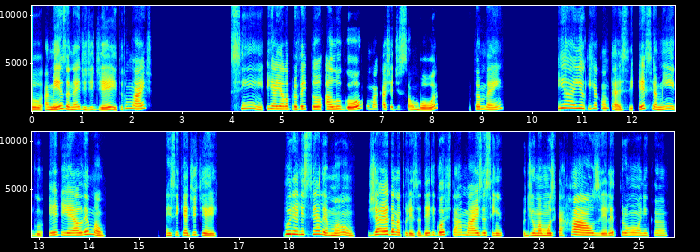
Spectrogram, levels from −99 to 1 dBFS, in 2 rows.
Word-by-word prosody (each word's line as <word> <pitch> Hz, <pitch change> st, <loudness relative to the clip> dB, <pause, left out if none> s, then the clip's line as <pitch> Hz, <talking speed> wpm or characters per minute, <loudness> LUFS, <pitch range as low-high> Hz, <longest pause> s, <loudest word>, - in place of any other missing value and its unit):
o -, -, -5 dB
a 225 Hz, -, -3 dB
mesa, 245 Hz, +5 st, +4 dB
né, 230 Hz, +2 st, 0 dB
de 225 Hz, -4 st, -7 dB
DJ 215 Hz, +1 st, +1 dB
e 200 Hz, -, -5 dB
tudo 235 Hz, +9 st, -10 dB
mais. 310 Hz, +1 st, -1 dB, 1.6 s
Sim. 300 Hz, -7 st, -5 dB
E 275 Hz, +1 st, -2 dB
aí 270 Hz, -1 st, +2 dB
ela 265 Hz, 0 st, +2 dB
aproveitou, 255 Hz, -1 st, 0 dB
alugou 250 Hz, +2 st, +3 dB
uma 255 Hz, -4 st, -10 dB
caixa 230 Hz, 0 st, -5 dB
de 240 Hz, +3 st, -21 dB
som 230 Hz, -1 st, -5 dB
boa, 200 Hz, -, +1 dB, 0.7 s
também 250 Hz, +2 st, -3 dB, 1.1 s
E 365 Hz, +2 st, +1 dB
aí, 335 Hz, -3 st, 0 dB
o -, -, -1 dB
que 285 Hz, -, -9 dB
que -, -, -4 dB
acontece? 290 Hz, -, -5 dB
Esse 275 Hz, +4 st, +1 dB
amigo, 225 Hz, -4 st, -2 dB
ele 255 Hz, +1 st, -1 dB
é 240 Hz, 0 st, +2 dB
alemão. 245 Hz, -6 st, +1 dB, 1.2 s
Esse 225 Hz, +2 st, -3 dB
que 240 Hz, -, -4 dB
é 225 Hz, -, +3 dB
DJ. 220 Hz, -4 st, 0 dB, 1.4 s
Por 355 Hz, +1 st, +5 dB
ele 310 Hz, -2 st, +4 dB
ser 320 Hz, +1 st, -3 dB
alemão, 240 Hz, -6 st, +2 dB, 0.3 s
já 280 Hz, +7 st, +2 dB
é 310 Hz, +1 st, +6 dB
da 295 Hz, -2 st, +2 dB
natureza 225 Hz, -5 st, -2 dB
dele 230 Hz, +6 st, -1 dB
gostar 265 Hz, +1 st, +1 dB
mais 240 Hz, -2 st, 0 dB
assim 225 Hz, -3 st, -2 dB, 0.4 s
de 210 Hz, +4 st, -3 dB
uma 225 Hz, 0 st, +4 dB
música 225 Hz, +1 st, +1 dB
house, 245 Hz, -5 st, +6 dB
eletrônica. 230 Hz, 0 st, -3 dB
245 Hz, 125 wpm, -22 LUFS, 225-270 Hz, 1.6 s, é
